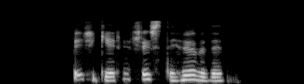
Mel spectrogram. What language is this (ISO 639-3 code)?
isl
